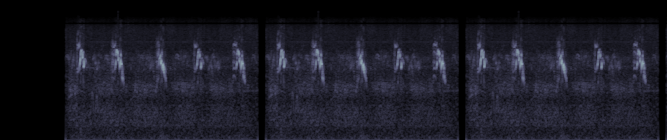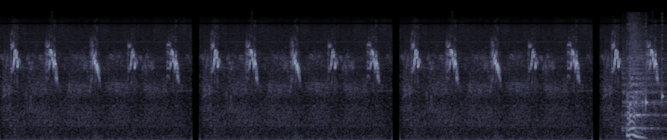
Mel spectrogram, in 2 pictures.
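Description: Bird chirping: a run of sharp, falling chirps about two a second, starting about a second in, in a pattern that repeats every three seconds with a brief break between repeats.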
